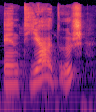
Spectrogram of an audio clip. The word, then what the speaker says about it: enteados: Let me spell it for you in Portuguese so we can practice our alphabet and understand better how do we may pronounce this word. So, spelling it for you, em português, E-N-T-E-A-D-O-S.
